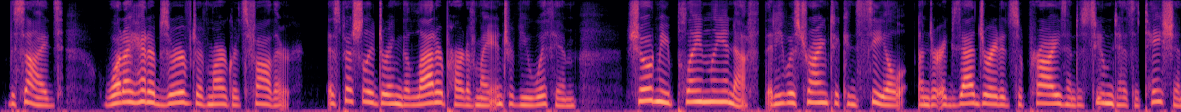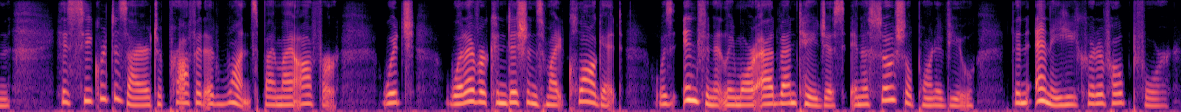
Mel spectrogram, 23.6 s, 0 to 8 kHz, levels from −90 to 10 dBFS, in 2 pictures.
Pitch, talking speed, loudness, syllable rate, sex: 230 Hz, 170 wpm, -18 LUFS, 5.8 syllables/s, female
